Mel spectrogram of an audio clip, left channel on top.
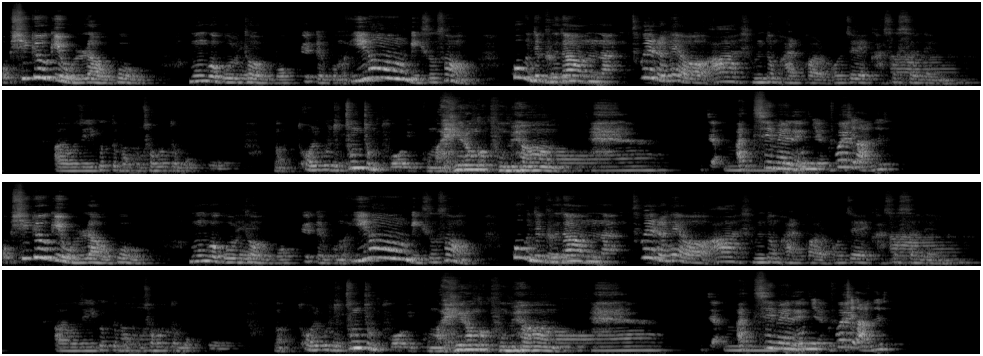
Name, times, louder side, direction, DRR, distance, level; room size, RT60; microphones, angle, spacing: voice 1, 0.0-1.4 1.9-6.1 6.4-9.4 10.3-15.4 15.7-16.1 16.8-18.3, equal, 35° left, -3 dB, 0.7 m, -32 dB
voice 2, 5.4-6.0 8.9-9.7 11.0-11.6 13.0-13.3 15.3-16.4 17.0-18.0 18.2-18.7, right 3 dB, 60° right, 1 dB, 0.7 m, -38 dB
2.4 x 2.2 x 2.8 m, 0.42 s
head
